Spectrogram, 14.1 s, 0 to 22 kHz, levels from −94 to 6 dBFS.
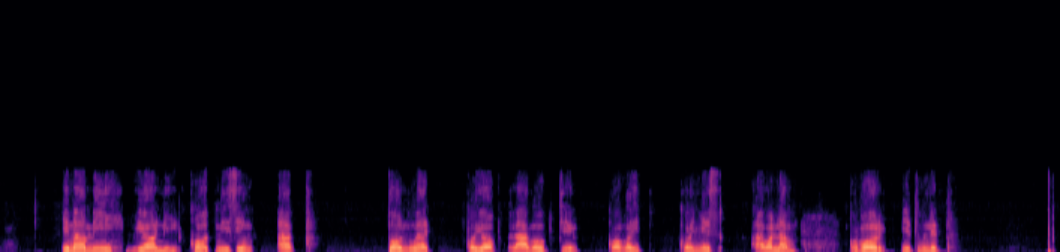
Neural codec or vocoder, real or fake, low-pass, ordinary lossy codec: codec, 24 kHz, 3 kbps, HILCodec; fake; 7.2 kHz; none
